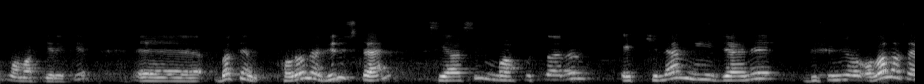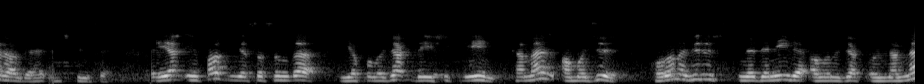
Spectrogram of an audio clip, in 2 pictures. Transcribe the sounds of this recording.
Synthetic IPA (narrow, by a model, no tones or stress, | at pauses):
uk̪mamak̚ɟe̞ɾecʰiɾ̥ | ɛbakɯnkʰo̞ɾo̞naviɾyst̪æn | sijaːsiːmahbuslˠaɾɯn | ɛt̪̚cʰilʲænmijed͡ʒɛːni | d̪yʃynyjo̞ɾo̞lˠamazhɛɾalʲd̪ɛhit͡ʃcʰimsɛ | ejæɾinfazjasasɯnd̪a | japɯlˠad͡ʒak̚d̪e̞jiʃiclʲijint̪ʰemælʲamad͡ʒɯ | kʰo̞ɾo̞naviɾysne̞d̪e̞nijlʲɛʔalˠɯnad͡ʒakønlʲæmlʲæ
